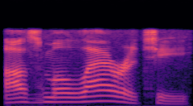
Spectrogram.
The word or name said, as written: osmolarity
